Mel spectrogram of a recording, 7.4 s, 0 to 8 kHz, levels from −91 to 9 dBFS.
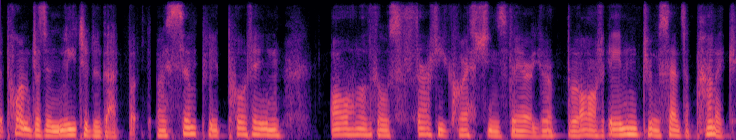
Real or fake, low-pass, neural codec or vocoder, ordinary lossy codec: fake; 7.2 kHz; codec, 16 kHz in and 24 kHz out, 0.6 kbps, FireRedTTS-2 codec; Opus, 32 kbps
